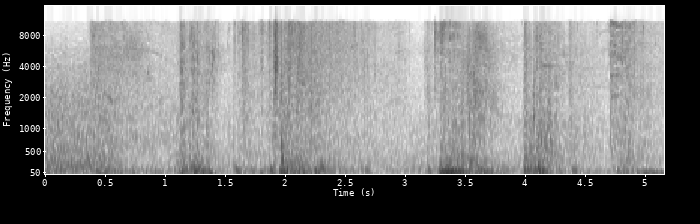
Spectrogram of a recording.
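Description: Guns fire in rapid bursts with sharp impacts.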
